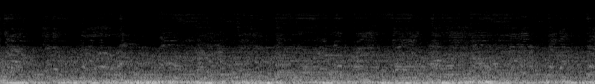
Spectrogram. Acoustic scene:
car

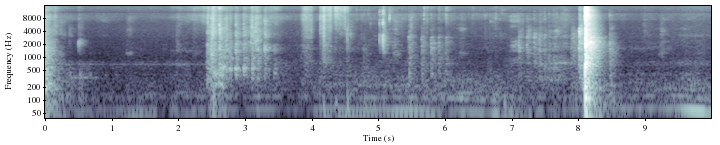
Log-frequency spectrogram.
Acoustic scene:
kitchen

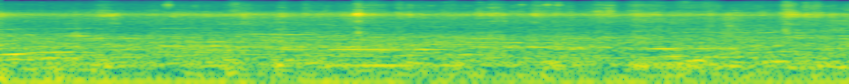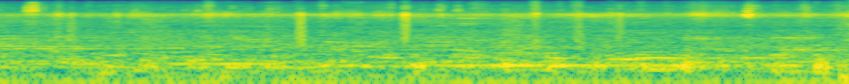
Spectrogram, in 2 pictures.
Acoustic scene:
street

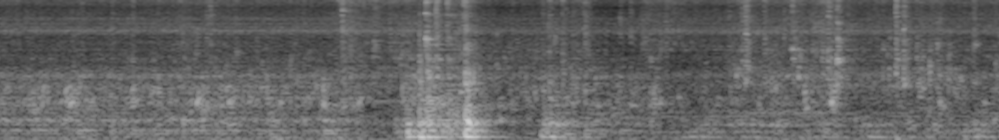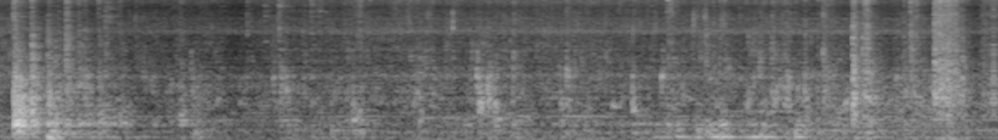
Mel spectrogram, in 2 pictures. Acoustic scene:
kitchen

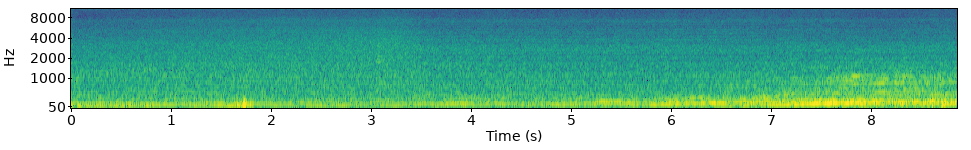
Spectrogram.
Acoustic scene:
residential area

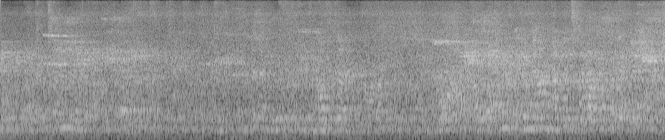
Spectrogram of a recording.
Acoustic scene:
subway station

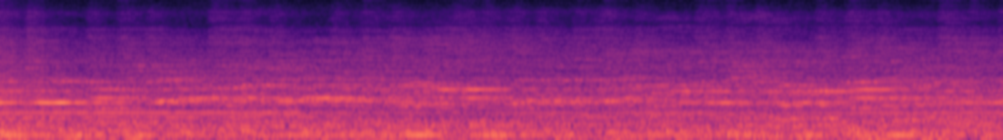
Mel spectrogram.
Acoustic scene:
cafe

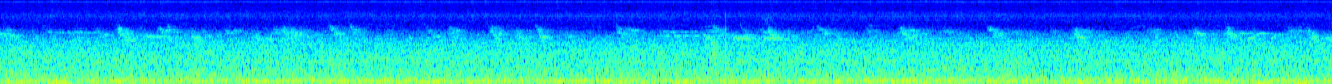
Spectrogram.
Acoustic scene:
park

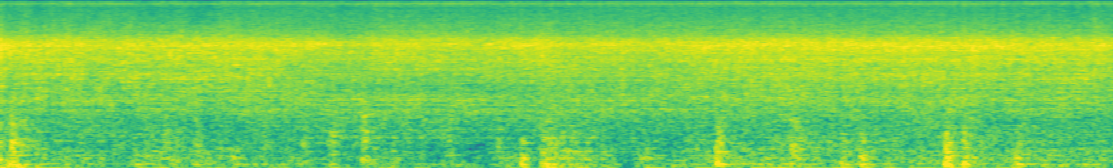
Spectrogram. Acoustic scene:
kitchen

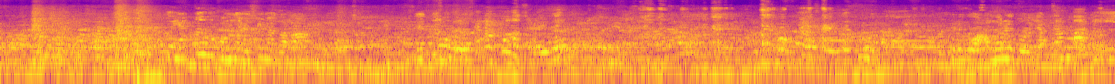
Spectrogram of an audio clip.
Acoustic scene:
crowded indoor space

